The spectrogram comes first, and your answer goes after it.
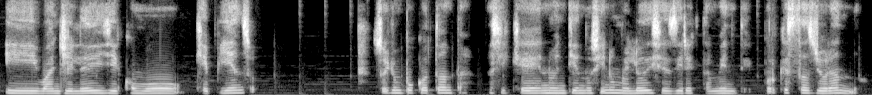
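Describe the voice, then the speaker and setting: A woman casually retelling a comic story, reading the characters' lines slowly and chatting between them. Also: mid-range voice, flat delivery, warm tone, dry recording, soft background music. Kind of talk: casual comic recap with read-out dialogue.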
